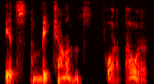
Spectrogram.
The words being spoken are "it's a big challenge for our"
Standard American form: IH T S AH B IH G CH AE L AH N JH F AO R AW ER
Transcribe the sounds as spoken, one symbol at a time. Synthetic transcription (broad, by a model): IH T S AH B IH G CH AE L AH N Z F AO R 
